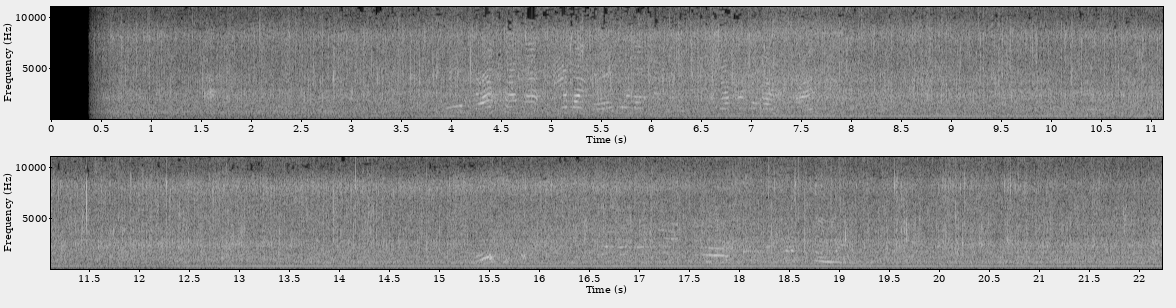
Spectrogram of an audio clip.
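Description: Steady rushing spray of splash-pad water jets under a constant low hum, with faint voices calling in the distance now and then.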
